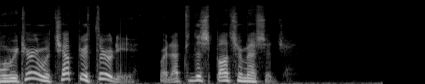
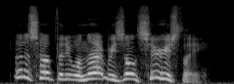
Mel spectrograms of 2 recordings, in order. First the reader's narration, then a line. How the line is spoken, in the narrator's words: laughed his friend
